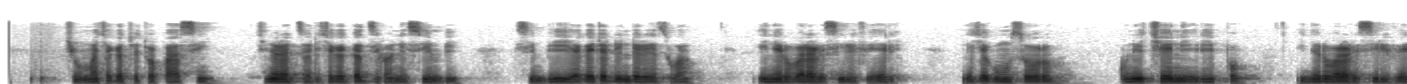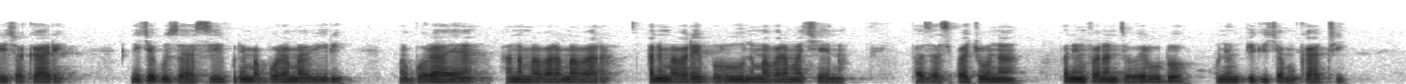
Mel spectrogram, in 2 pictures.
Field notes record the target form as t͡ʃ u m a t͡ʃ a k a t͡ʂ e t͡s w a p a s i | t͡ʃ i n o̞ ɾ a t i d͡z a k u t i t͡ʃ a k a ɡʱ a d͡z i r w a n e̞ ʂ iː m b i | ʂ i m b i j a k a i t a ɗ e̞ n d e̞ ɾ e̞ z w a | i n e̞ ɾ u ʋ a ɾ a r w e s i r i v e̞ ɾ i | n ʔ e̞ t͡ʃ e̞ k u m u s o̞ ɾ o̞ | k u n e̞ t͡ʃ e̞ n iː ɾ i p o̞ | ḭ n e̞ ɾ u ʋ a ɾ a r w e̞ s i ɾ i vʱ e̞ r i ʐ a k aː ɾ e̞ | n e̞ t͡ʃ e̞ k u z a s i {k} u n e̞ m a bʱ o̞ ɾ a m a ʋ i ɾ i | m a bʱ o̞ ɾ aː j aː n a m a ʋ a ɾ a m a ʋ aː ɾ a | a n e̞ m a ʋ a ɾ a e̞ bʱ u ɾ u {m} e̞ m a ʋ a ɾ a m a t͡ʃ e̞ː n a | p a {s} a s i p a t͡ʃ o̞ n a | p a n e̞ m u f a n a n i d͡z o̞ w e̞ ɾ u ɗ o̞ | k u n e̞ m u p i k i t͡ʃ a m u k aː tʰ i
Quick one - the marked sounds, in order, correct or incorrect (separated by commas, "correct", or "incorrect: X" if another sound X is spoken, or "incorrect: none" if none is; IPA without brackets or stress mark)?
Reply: correct, incorrect: n, incorrect: z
